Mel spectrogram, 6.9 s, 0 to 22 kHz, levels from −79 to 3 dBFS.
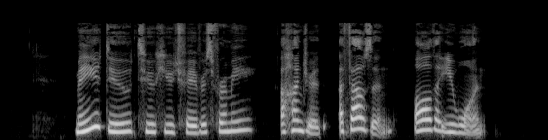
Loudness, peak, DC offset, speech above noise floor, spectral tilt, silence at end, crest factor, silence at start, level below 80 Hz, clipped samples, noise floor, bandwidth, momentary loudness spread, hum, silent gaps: -18 LUFS; -2 dBFS; under 0.1%; 64 dB; -4.5 dB/octave; 0.8 s; 16 dB; 0.95 s; -66 dBFS; under 0.1%; -81 dBFS; 11.5 kHz; 11 LU; none; none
